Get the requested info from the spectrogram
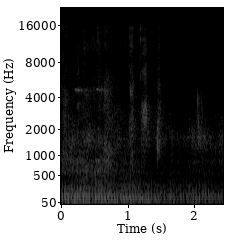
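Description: Near silence: faint background with a few soft scattered clicks and rustles.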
